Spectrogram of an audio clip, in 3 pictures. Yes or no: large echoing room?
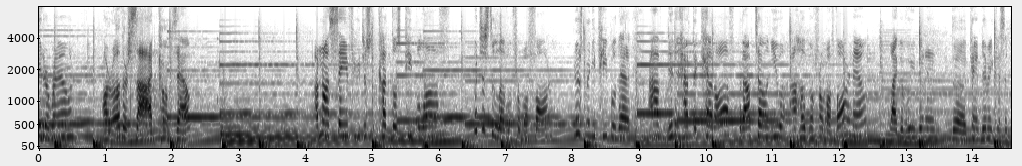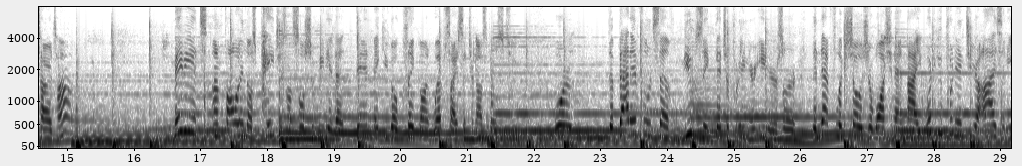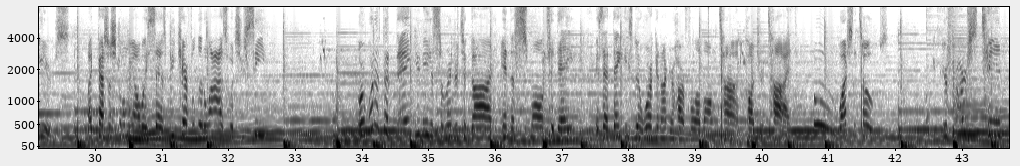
yes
